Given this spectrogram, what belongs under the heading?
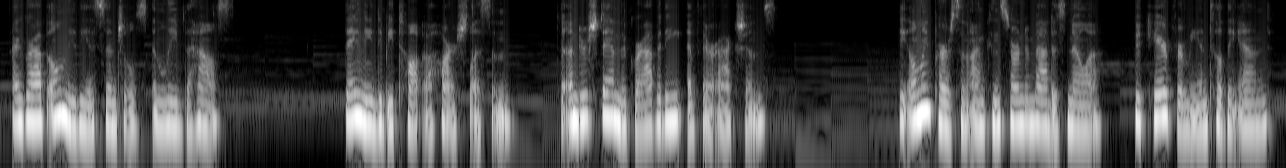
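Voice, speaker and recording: A woman with a gravelly voice narrating a scripted first-person story in a calm, steady reading. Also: medium pitch.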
